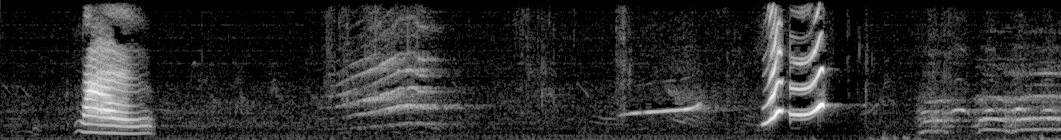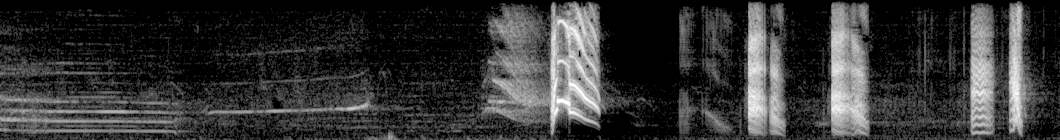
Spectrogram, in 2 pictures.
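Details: Talking pet parrot making varied sounds: harsh descending screech, a soft rising whistle, a long wavering harmonic note, then several loud shrill squawks in quick succession near the end.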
